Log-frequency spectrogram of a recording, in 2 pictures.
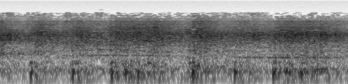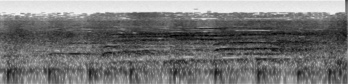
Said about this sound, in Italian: L'AGSM Forum incita con la Maraia gialloblu, finalmente ritornata con il suo tifo della parte bassa, giustamente, delle tribune, proprio radenti campo. Questi ragazzi sono encomiabili, vanno in giro in tutte le trasferte, veramente grande passione,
